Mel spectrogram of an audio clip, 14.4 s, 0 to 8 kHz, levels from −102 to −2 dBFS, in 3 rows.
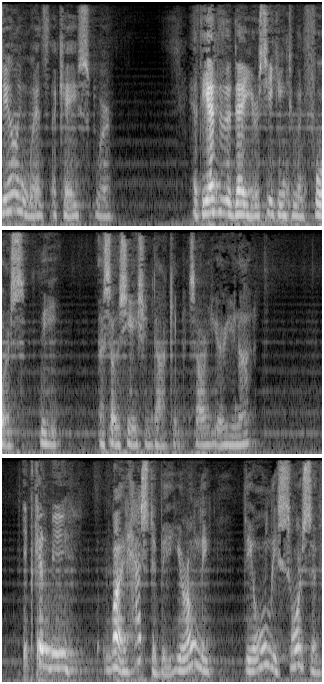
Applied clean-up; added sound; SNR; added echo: neural separator model SepFormer DNS4.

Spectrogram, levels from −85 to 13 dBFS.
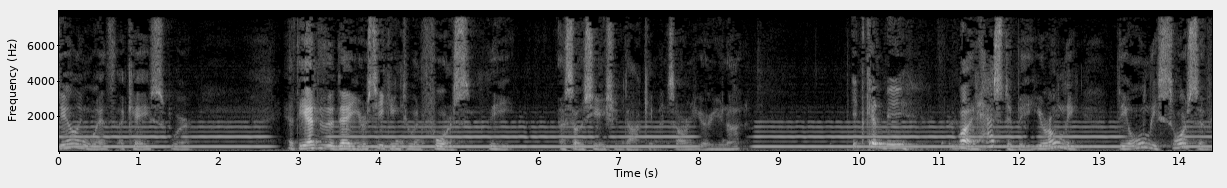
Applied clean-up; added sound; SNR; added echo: none; Wind instrument, woodwind instrument; 3 dB; none.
